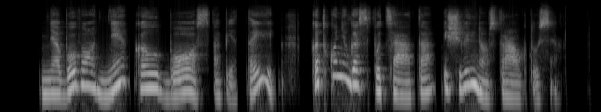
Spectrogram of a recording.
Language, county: Lithuanian, Marijampolė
